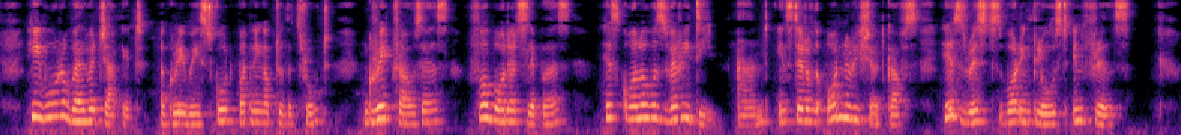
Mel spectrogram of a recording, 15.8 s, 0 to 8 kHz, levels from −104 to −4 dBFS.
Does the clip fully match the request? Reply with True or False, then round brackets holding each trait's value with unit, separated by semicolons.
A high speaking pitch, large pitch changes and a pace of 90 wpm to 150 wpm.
True (210 Hz; 5.7 semitones; 135 wpm)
